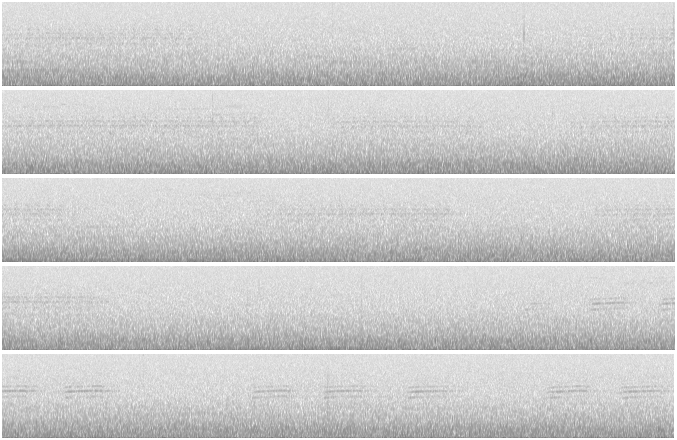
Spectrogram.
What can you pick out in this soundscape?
Red-breasted Nuthatch, Black-throated Green Warbler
